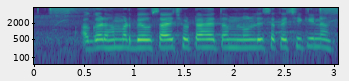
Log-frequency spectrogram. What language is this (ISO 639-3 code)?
mag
